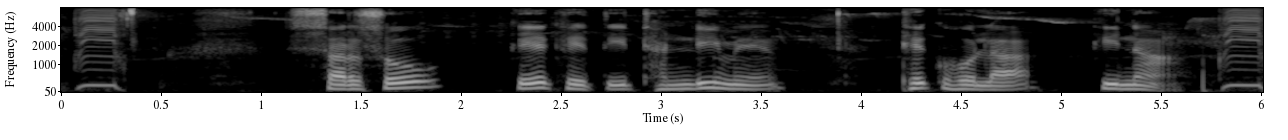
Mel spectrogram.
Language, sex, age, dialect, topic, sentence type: Bhojpuri, male, 31-35, Northern, agriculture, question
